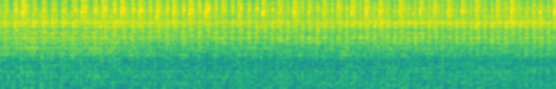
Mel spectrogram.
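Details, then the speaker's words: Small engine test-run in a heated shop: it has spark but runs rough with fast, uneven popping clatter and a wandering beat; owner suspects dirt in the carburetor, finds a jet bunged up, and says the carburetor needs to come apart. "she's got some spark we'll say I'm trying to reach here and grab the throttle and that stupid thing's right there I should put something over it well sounds like it's got some dirt in the carburetor"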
